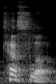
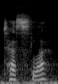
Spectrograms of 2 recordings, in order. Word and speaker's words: Tesla: you pronounce renault renault next up we have tesla now tesla is another very controversially pronounced car brand to the point where elon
